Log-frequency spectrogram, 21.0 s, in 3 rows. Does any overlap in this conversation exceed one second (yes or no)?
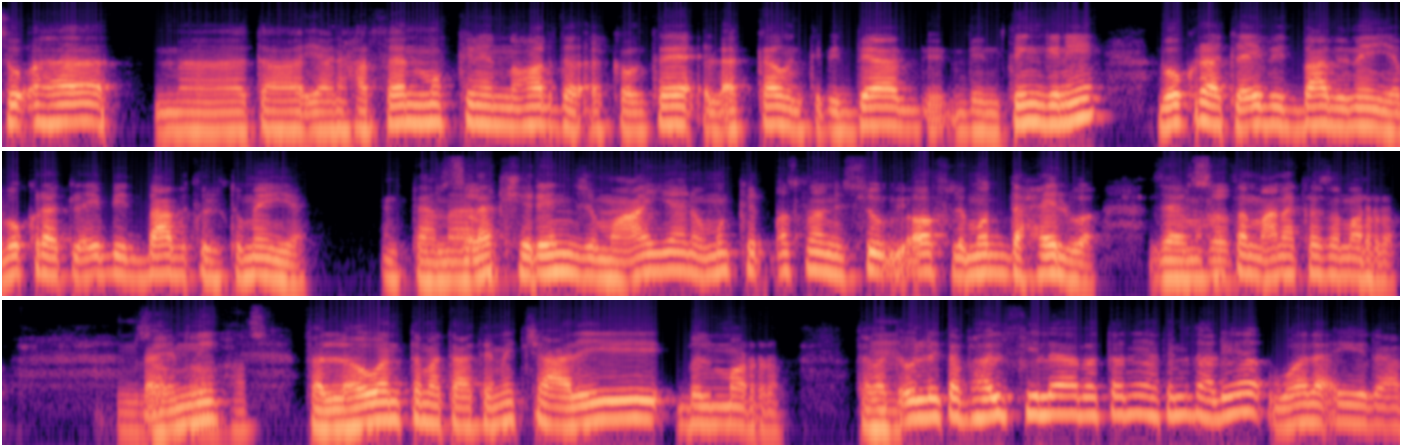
no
